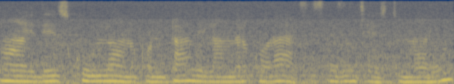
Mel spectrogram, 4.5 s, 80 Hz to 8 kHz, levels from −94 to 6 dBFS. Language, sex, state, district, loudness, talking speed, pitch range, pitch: Telugu, female, Andhra Pradesh, Manyam, -16 LUFS, 130 wpm, 170-185 Hz, 180 Hz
